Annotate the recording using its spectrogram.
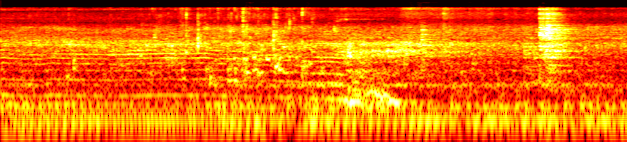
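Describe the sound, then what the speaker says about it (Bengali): Bottle gourd leaves are rinsed in water, a steady close sloshing and trickling with faint splashes and a short louder slosh near the end. "পাতাগুলো এইভাবে করে আগে ধুয়ে নিই ভালো করে ধুয়ে নিয়ে"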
